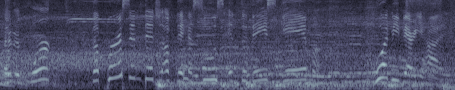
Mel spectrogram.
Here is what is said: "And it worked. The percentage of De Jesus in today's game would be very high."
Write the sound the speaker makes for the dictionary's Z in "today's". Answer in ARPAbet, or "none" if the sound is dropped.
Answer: S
